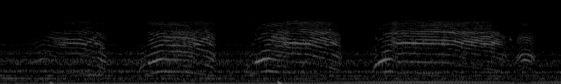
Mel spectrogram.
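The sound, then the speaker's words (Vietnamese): Shrill, wailing cries ring out at a riverbank, several high, warbling sobs that rise and fall in pitch, fairly faint over a steady low hum. “Rồi sau đó, ở ngay chỗ mép sông, vang lên tiếng khóc choe choé.”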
